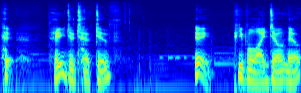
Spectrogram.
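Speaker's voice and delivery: low, slow, dopey dumb meathead voice. Voicing a game character greeting the detective, in a dumb meathead voice. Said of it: "what does this fucking meathead sound like?".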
